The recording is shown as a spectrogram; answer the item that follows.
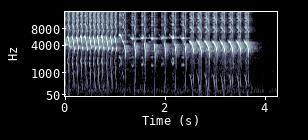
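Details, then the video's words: Rapid, dense tembakan song from a local canary: a steady stream of high, sharply swept notes, very fast at first, then slightly slower and more ringing, stopping cleanly after almost four seconds. "Kicau Kenari Lokal Tembakan speed rapat Suara Jernih"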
